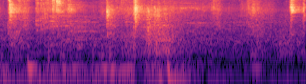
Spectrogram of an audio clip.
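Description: Several knocks and scrapes as a metal-framed sliding glass window is handled, over a low rumble from the camera being carried.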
